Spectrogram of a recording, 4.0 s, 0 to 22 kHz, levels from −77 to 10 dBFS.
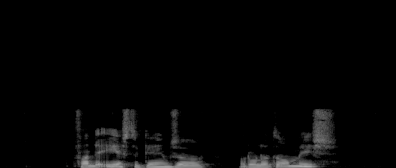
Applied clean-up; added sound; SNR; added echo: none; none; none; none.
